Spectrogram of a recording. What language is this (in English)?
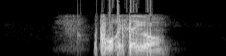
Eton (Cameroon)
